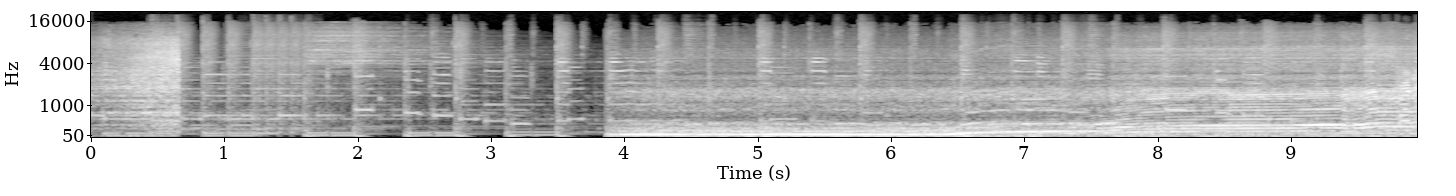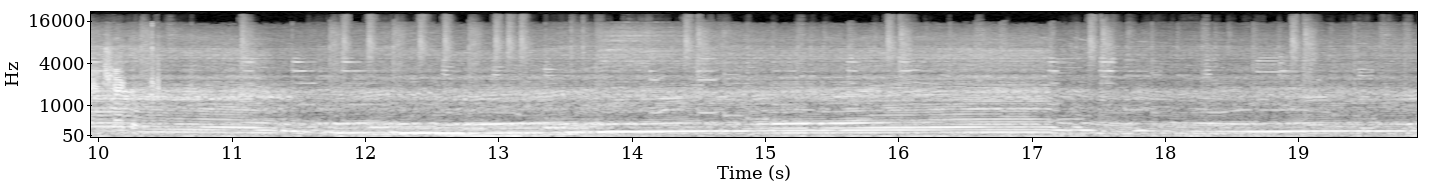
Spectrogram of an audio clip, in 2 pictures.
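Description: An F1 car engine from the F1 24 video game revs on the formation lap, first with short blips, then a loud sustained howl rising and falling through the gears, continuous and close.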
